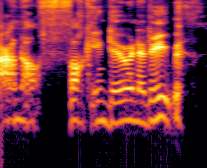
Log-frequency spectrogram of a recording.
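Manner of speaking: acted high, drawn-out scream. Retelling how a woman screamed at the supervisor, imitating her screaming. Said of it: "she's screaming at the supervisor".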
